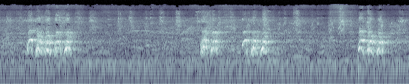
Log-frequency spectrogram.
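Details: German Shepherd from a group that breeds and competes with the breed, giving four short, deep barks in separate bursts spaced a few seconds apart, with faint background noise between them.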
